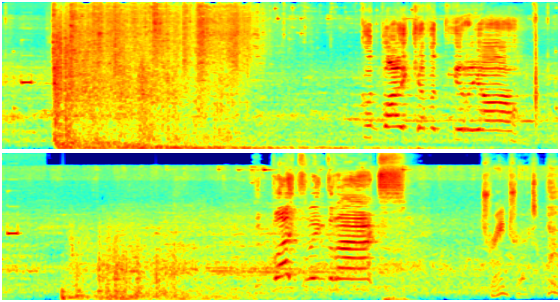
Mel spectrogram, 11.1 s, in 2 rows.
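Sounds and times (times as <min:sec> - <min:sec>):
building explosion: 0:00.5 - 0:05.0, 0:06.1 - 0:08.2
speech: 0:03.8 - 0:05.3, 0:08.3 - 0:09.6, 0:10.4 - 0:11.1.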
